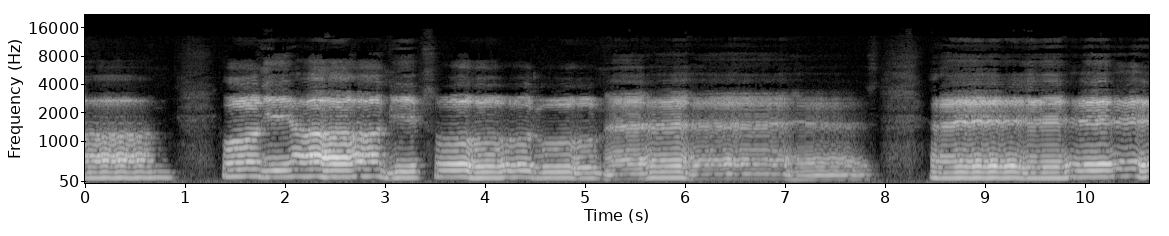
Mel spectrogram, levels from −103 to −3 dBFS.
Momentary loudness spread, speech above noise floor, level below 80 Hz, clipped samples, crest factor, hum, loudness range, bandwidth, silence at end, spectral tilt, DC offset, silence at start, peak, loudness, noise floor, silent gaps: 12 LU; 31 dB; -66 dBFS; under 0.1%; 16 dB; none; 7 LU; 12.5 kHz; 0 s; -7 dB/octave; under 0.1%; 0 s; -12 dBFS; -27 LUFS; -59 dBFS; none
